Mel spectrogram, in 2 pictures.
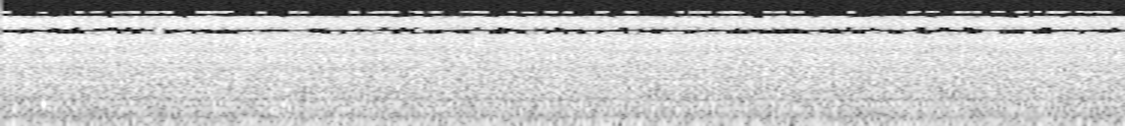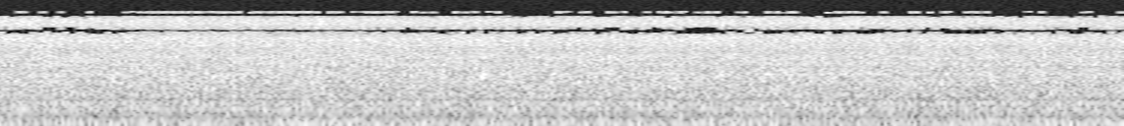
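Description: Chicken pieces sizzling steadily in hot oil in a pot on a gas burner, being sautéed, over a steady low hum.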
